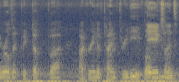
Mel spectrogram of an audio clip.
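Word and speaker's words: ocarina: if I say oine I know it's supposed to be pronounced acarina but I grew up saying okarina so that might slip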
